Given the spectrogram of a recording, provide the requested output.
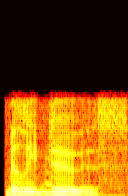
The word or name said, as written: billets-doux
